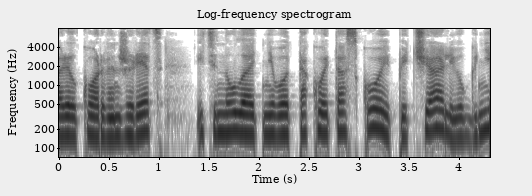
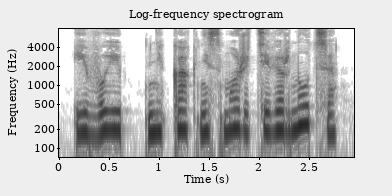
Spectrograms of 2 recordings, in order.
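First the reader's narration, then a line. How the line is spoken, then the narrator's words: Timid mutter. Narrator (Russian): робко пробормотала Алина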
